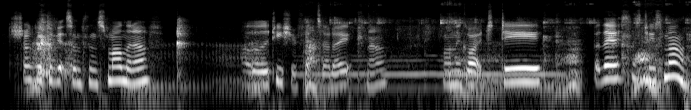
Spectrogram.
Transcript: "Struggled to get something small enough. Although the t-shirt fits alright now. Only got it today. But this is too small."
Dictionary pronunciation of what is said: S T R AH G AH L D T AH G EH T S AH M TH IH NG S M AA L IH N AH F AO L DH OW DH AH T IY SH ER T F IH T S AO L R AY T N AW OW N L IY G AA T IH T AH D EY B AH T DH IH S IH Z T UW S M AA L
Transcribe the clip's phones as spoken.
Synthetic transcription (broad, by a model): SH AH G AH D T AH G EH T S AH M TH IH NG S M AA L IH N AH F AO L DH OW DH AH T IY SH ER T F IH T S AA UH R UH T N AW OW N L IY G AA IH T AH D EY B AH T DH IH S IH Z T UW S M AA L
